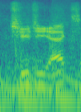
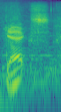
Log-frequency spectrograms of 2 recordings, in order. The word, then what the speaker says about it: GGX: Yeah, and a bit unrelated, but I was told yesterday that apparently the player in the top left spot is not actually pronounced GGX or GX or any of that. It's actually Gex.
